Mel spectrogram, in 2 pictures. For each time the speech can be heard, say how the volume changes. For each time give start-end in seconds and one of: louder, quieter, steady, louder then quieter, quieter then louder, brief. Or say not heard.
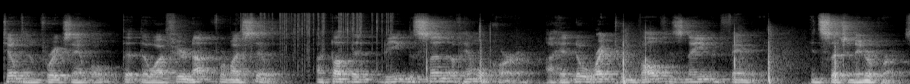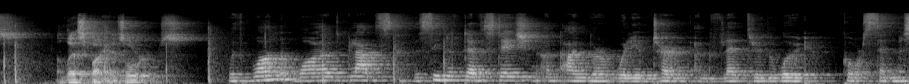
0.0-18.1 steady.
